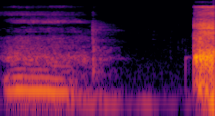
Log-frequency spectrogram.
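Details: Imitated hawking for postnasal mucus, for teaching: mucus stuck in the nose is first drawn inward, then hawked and cleared from the throat.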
